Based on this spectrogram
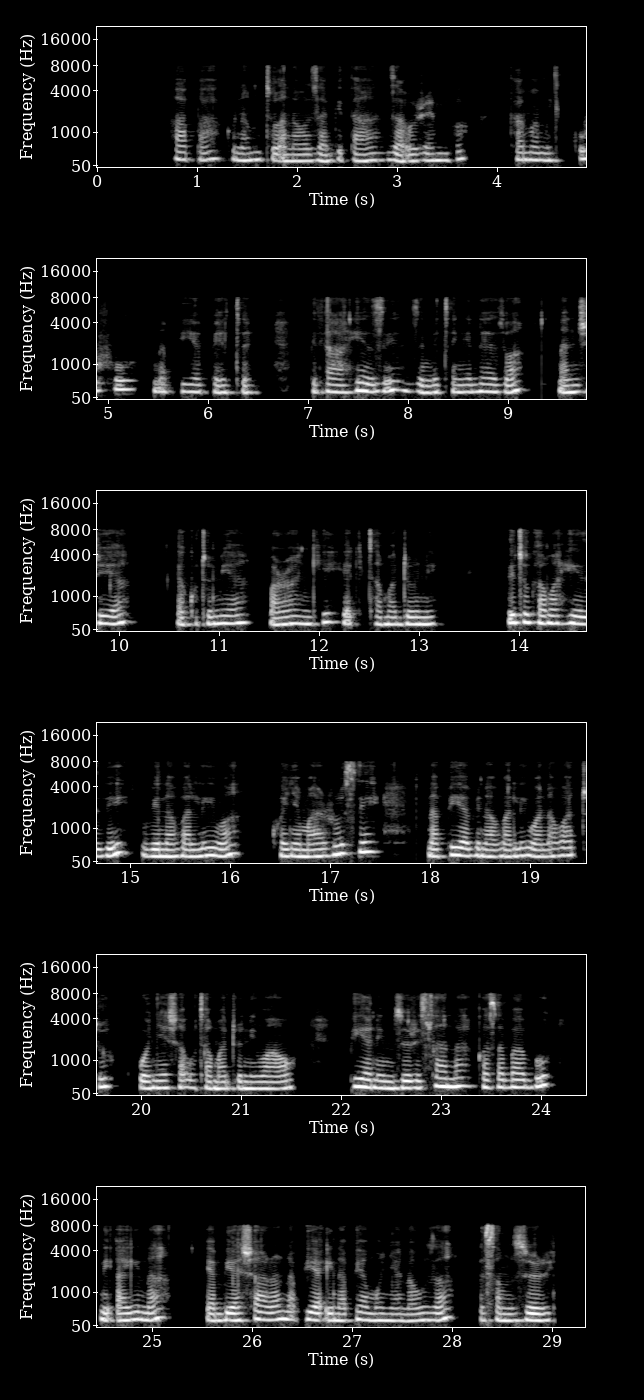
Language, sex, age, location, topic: Swahili, female, 25-35, Nairobi, finance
